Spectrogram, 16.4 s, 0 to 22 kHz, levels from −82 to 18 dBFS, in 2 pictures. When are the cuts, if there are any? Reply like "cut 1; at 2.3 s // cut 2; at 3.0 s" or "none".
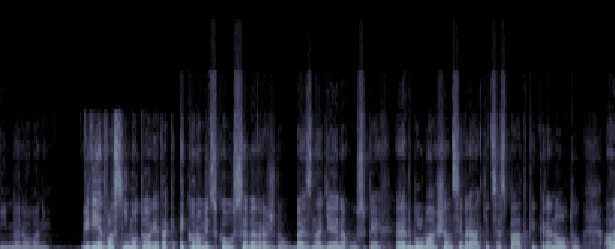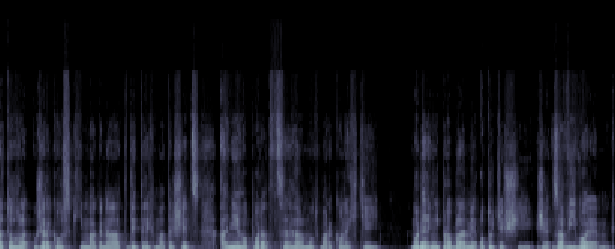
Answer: cut 1; at 13.6 s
